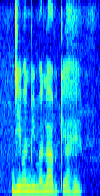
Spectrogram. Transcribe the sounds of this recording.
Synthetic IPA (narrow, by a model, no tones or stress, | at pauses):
d͡ʒiːʋənbʱimɐlaːbʱkjaːɦɛː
